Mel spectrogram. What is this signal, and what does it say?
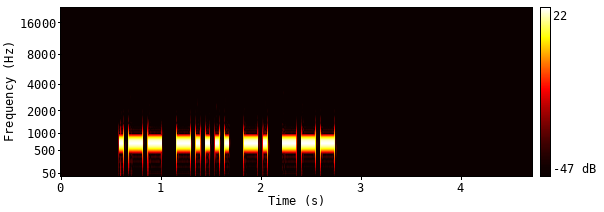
Morse code, heard as a keyed tone, about 25 wpm, 700 Hz. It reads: W6NO
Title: USA Call Signs - 4 Characters - 25wpm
